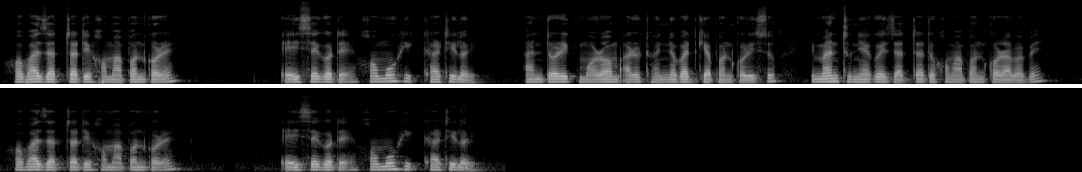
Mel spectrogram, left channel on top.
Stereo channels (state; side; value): drops out; right; at 4.9 s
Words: শোভাযাত্ৰাটি সমাপন কৰে। এই চেগতে সমূহ শিক্ষাৰ্থীলৈ আন্তৰিক মৰম আৰু ধন্যবাদ জ্ঞাপন কৰিছোঁ ইমান ধুনীয়াকৈ যাত্ৰাটো সমাপন কৰাৰ বাবে।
